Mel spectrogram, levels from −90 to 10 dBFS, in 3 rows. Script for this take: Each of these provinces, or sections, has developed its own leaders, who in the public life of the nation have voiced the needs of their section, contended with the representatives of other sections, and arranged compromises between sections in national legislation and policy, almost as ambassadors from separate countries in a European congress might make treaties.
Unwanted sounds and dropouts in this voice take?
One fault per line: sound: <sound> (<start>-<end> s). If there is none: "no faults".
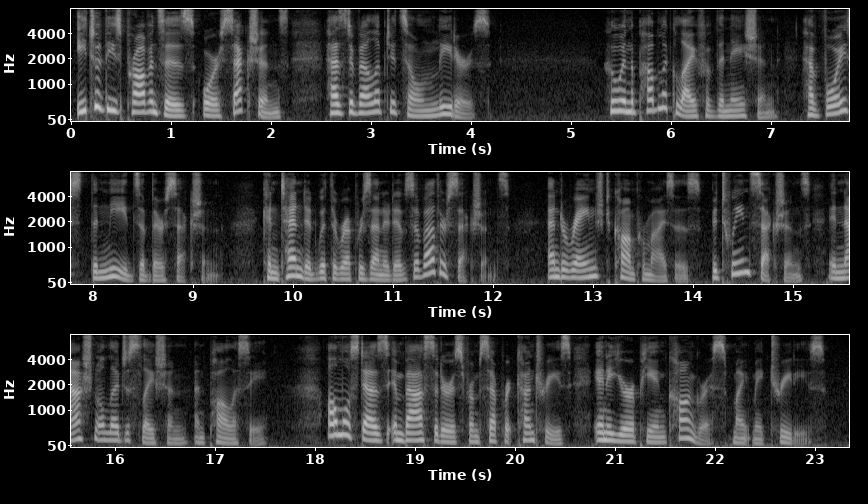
no faults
